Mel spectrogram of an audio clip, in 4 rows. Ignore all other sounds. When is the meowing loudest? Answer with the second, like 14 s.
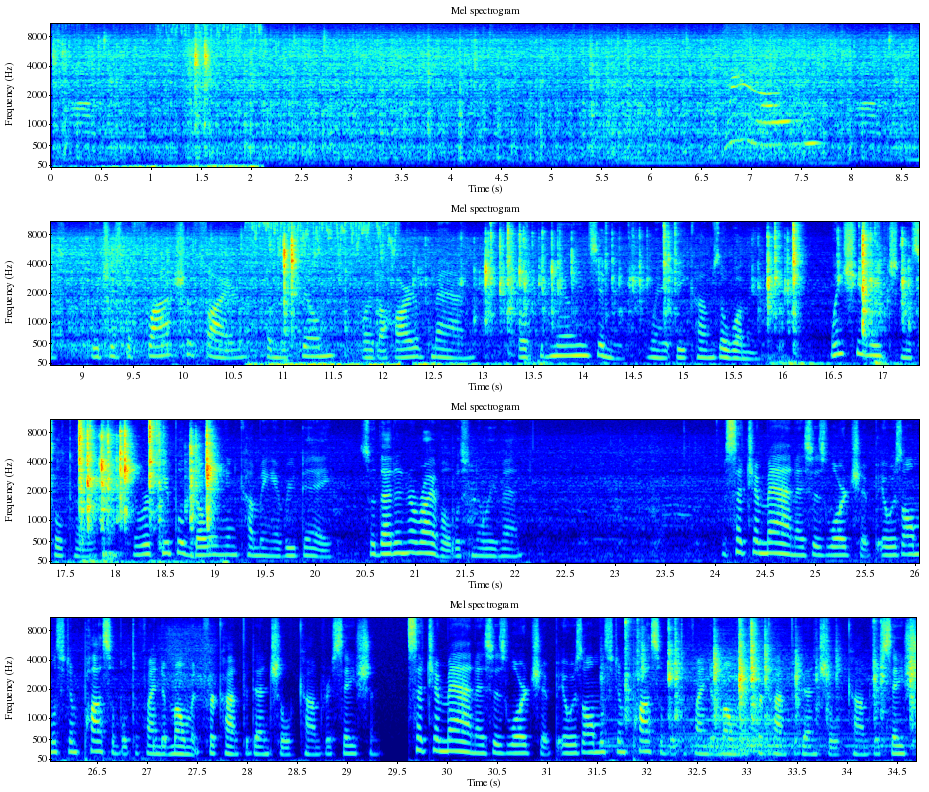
7 s.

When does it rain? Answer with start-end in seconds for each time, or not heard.
0.0-27.7.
